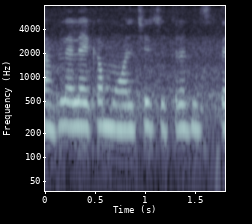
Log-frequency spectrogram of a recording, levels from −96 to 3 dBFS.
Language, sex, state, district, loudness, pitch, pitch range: Marathi, female, Maharashtra, Pune, -26 LUFS, 235 Hz, 230-245 Hz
